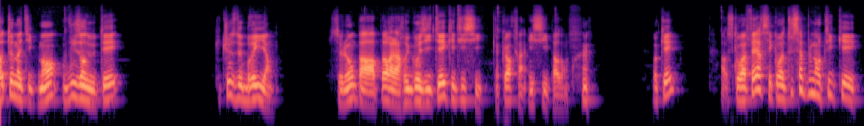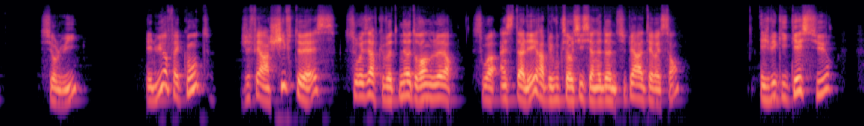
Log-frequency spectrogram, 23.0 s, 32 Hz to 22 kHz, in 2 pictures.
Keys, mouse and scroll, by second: 0.0-2.7 drag, 4.9-6.6 drag, 7.4 click, 8.3 middle click, 11.6-13.4 right drag, 13.1-14.9 drag, 15.2 shift+s.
